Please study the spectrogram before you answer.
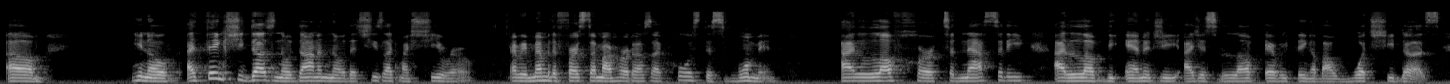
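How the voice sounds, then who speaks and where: A woman's voice: sits low, fairly even intonation, moderate pace, a little mellow. A middle-aged woman from Guyana, a talk show guest who speaks earnestly, laughs often and acts out what other people say. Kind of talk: casual interview chat.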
